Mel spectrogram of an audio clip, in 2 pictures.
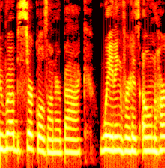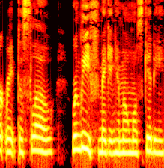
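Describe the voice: Over a quiet background, someone reads aloud plainly with fairly even intonation.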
